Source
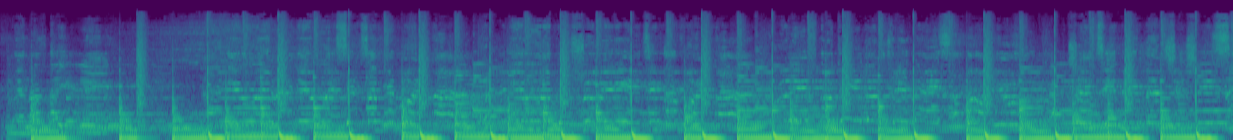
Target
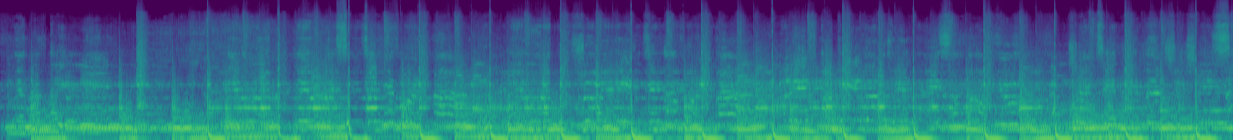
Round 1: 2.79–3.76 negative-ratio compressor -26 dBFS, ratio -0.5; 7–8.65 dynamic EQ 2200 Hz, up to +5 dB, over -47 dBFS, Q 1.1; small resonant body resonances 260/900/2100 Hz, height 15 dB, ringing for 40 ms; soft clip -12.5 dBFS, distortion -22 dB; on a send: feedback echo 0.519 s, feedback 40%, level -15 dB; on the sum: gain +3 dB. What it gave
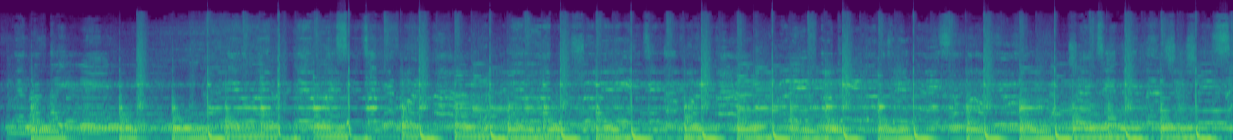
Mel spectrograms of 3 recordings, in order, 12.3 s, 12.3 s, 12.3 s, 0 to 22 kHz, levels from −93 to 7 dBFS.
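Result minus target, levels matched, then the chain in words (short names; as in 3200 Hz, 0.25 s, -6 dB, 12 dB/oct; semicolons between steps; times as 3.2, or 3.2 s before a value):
soft clip: distortion -12 dB
2.79–3.76 negative-ratio compressor -26 dBFS, ratio -0.5; 7–8.65 dynamic EQ 2200 Hz, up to +5 dB, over -47 dBFS, Q 1.1; small resonant body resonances 260/900/2100 Hz, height 15 dB, ringing for 40 ms; soft clip -23.5 dBFS, distortion -9 dB; on a send: feedback echo 0.519 s, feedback 40%, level -15 dB; on the sum: gain +3 dB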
